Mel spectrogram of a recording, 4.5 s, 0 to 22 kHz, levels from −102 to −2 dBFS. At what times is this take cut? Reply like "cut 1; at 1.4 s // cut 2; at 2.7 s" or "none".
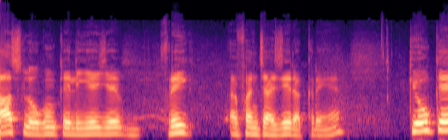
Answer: none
